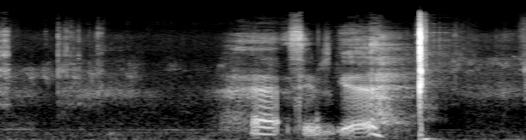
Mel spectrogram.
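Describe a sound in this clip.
A screwdriver scrapes as it turns a metal clamp.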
